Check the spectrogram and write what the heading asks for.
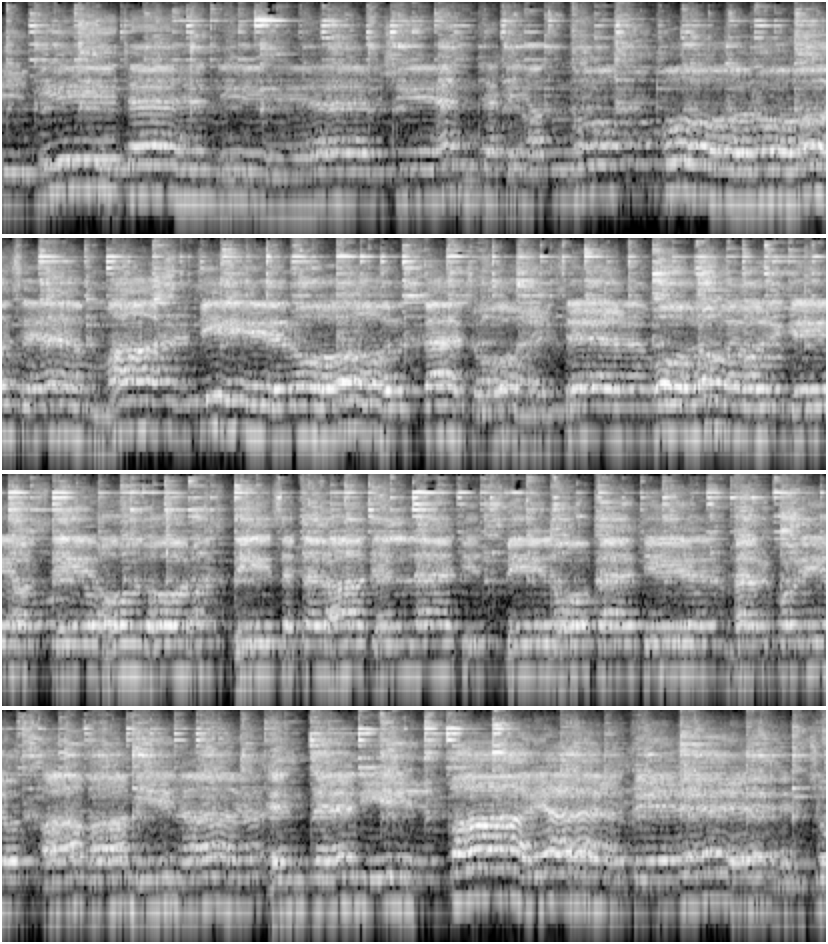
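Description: Coptic liturgical hymn chanted in unison by a group of men's voices, one long winding melody sung without a break.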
